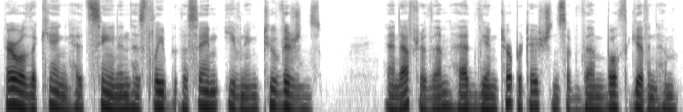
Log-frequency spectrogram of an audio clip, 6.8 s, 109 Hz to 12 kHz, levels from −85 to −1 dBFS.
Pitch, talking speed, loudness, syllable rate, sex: 115 Hz, 210 wpm, -19 LUFS, 5.5 syllables/s, male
